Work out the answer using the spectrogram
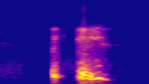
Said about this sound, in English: Good evening, everyone. Bear with me. I'm dealing with a little cough.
